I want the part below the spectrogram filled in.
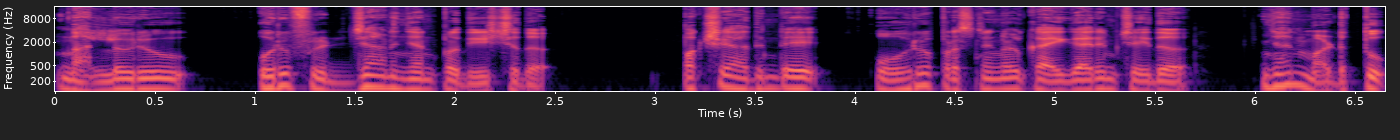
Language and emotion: Malayalam, sad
